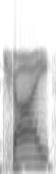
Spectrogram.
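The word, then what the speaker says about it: Qi: The one that I'm familiar with is, I think it's QUI, they pronounce it Chai.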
